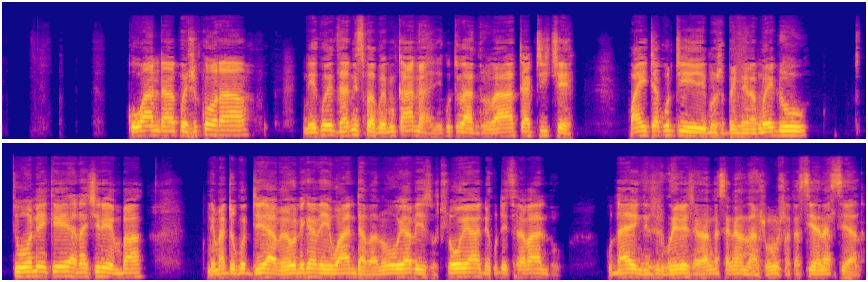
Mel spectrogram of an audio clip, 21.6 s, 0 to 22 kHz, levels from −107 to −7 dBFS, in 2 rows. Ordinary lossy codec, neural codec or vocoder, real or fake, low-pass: AAC, 48 kbps; codec, 44.1 kHz, 3.4 kbps, Pupu-Codec; fake; 14.4 kHz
